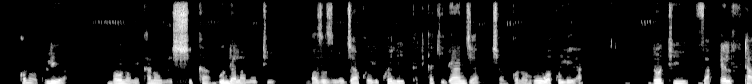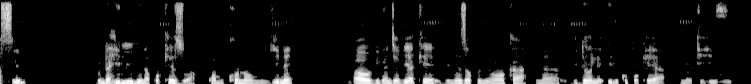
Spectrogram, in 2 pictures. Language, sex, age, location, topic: Swahili, male, 25-35, Kisii, finance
